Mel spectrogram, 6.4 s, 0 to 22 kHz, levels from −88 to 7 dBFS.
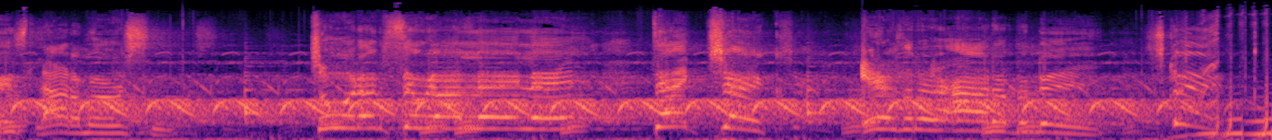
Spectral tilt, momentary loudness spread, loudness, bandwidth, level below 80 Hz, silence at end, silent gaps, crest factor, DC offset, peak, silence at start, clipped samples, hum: -1 dB/octave; 8 LU; -17 LUFS; 19 kHz; -48 dBFS; 0 s; none; 18 dB; under 0.1%; 0 dBFS; 0 s; under 0.1%; none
